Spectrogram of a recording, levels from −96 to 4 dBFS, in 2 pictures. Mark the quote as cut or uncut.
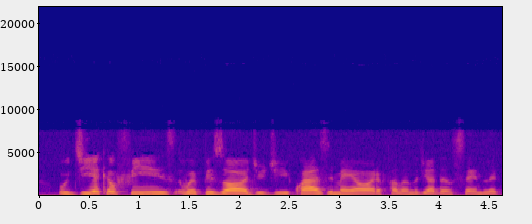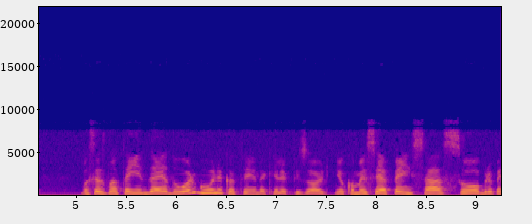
cut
